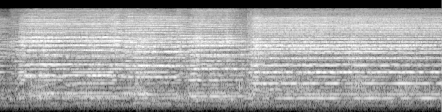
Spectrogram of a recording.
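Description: Harmonica ensemble playing in chords, moving through a few chord changes and then holding one long sustained chord from about halfway in: the closing chord of the piece.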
